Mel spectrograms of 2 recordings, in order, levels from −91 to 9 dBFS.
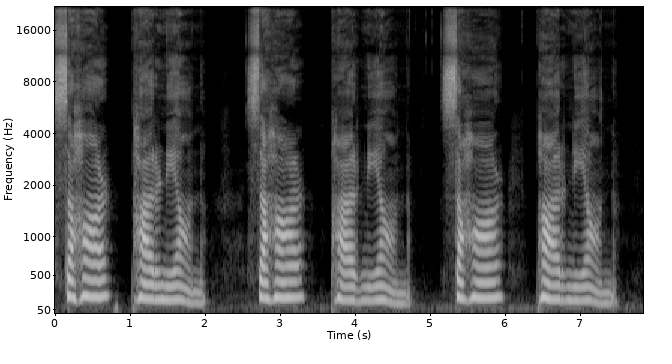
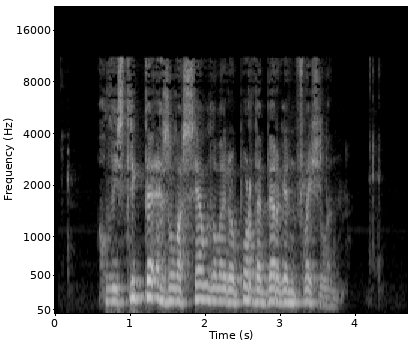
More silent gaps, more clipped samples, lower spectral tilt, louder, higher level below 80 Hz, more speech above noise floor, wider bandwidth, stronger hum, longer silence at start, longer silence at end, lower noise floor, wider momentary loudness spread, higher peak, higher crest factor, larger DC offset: neither; neither; about the same, -4.5 dB/octave vs -5 dB/octave; about the same, -20 LUFS vs -21 LUFS; first, -54 dBFS vs -60 dBFS; about the same, 36 dB vs 36 dB; first, over 20 kHz vs 11.5 kHz; neither; second, 0 s vs 0.6 s; second, 0.35 s vs 0.95 s; about the same, -56 dBFS vs -57 dBFS; first, 16 LU vs 12 LU; about the same, -2 dBFS vs -2 dBFS; about the same, 18 dB vs 20 dB; neither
